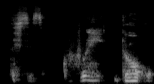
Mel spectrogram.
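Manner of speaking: slow, hushed whisper; a secret, self-satisfied aside; inner thought whispered. Retold or imitated.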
